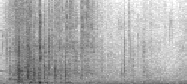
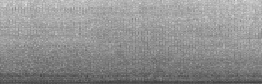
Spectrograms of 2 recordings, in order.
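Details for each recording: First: Free roadside Honda-engined walk-behind lawnmower: quick recoil pull spins engine briefly, never fires; fuel shutoff valve was closed, so no fuel reaching engine. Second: Free roadside Honda-engined lawnmower running after its fuel valve, previously off, was opened and choke used: steady, even single-cylinder drone at constant pitch before shutting down; runs fine.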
